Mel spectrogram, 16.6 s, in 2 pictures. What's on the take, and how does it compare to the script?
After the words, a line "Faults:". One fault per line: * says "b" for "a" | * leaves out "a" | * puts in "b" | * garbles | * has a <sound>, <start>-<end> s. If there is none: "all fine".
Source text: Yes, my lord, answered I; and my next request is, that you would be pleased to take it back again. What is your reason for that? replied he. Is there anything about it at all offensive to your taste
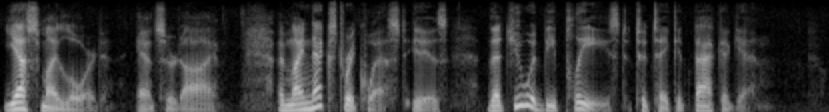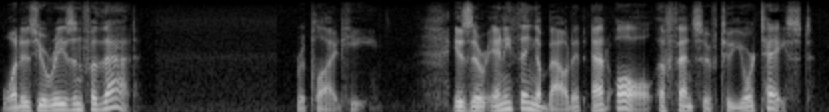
Yes, my lord, answered I; and my next request is, that you would be pleased to take it back again. What is your reason for that? replied he. Is there anything about it at all offensive to your taste
Faults:
all fine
